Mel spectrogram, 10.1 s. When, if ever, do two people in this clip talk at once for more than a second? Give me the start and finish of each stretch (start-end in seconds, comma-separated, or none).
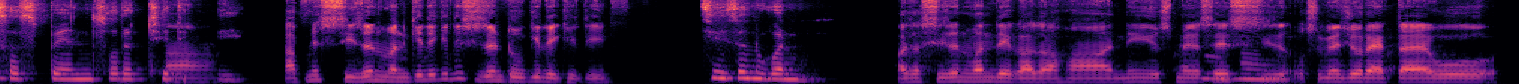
none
